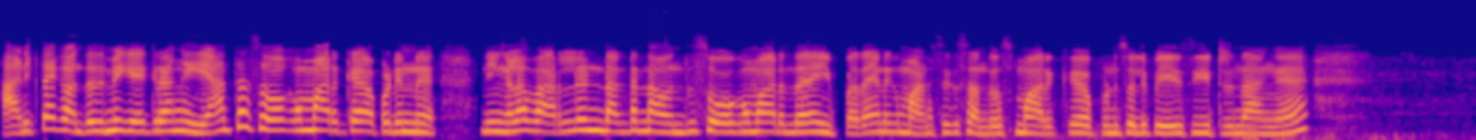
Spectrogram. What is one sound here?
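A woman speaks loudly and tearfully close by.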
